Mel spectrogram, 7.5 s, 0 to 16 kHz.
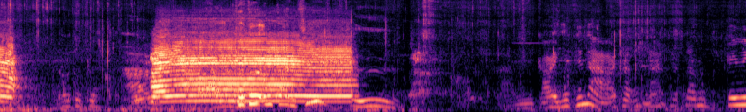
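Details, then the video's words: A cow gives one loud, even moo of about two seconds. Softer voice-like sounds and quiet background noise come before and after it. "Tiếng con bò kêu phần 1 - sound of cow"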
